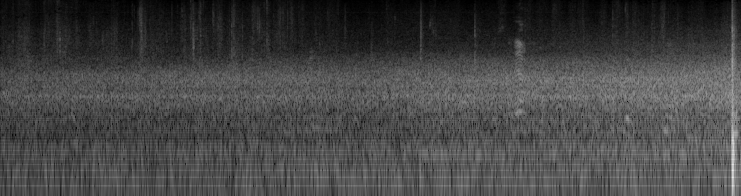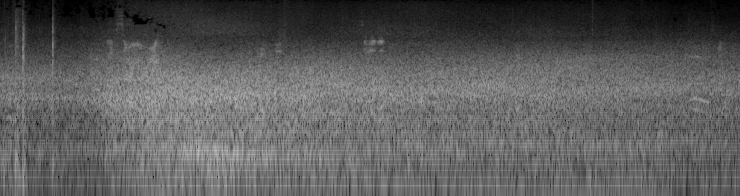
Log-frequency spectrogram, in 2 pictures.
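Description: A broad rushing noise that swells slowly for about ten seconds and then gradually fades, with one sharp knock about nine seconds in and two smaller clicks just after.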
